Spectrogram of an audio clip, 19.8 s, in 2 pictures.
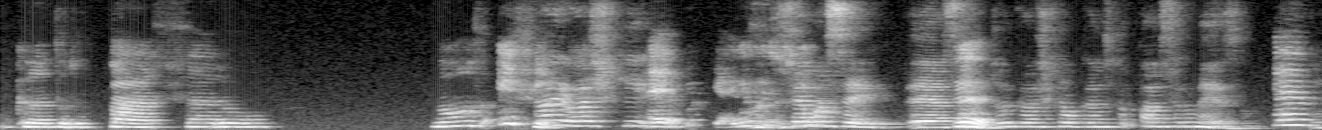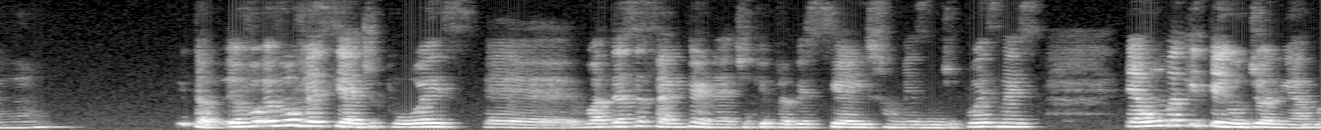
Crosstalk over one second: none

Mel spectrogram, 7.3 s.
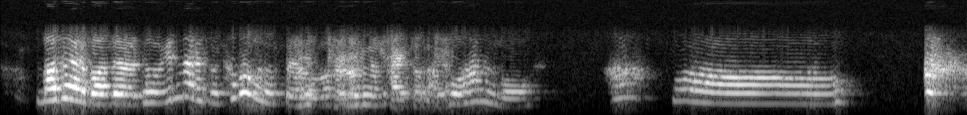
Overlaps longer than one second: present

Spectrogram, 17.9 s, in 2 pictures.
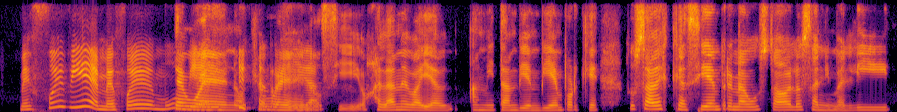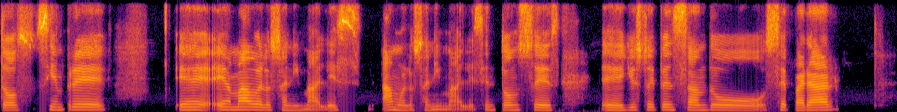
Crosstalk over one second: present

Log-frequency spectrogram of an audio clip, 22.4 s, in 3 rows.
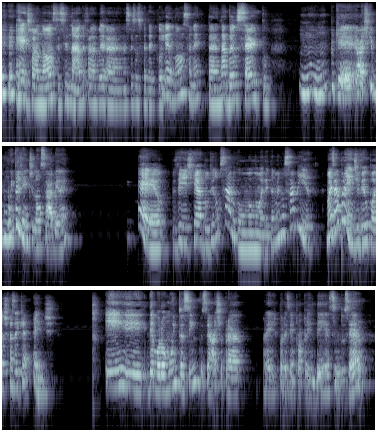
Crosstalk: none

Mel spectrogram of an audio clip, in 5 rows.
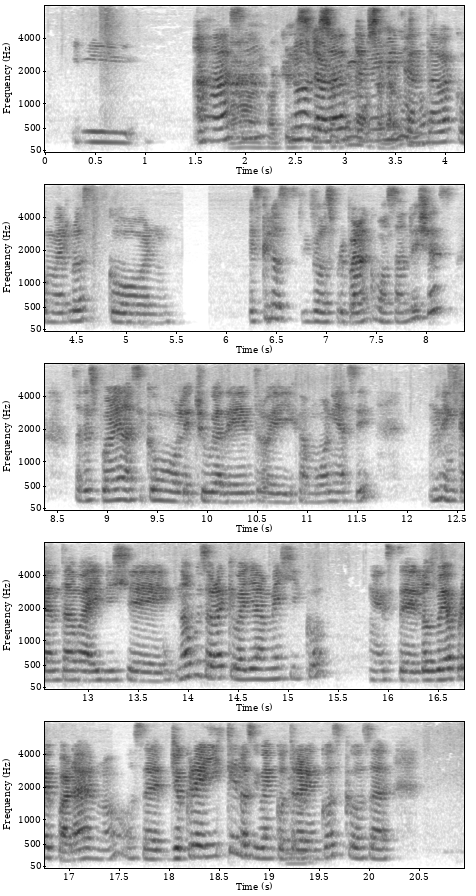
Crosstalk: present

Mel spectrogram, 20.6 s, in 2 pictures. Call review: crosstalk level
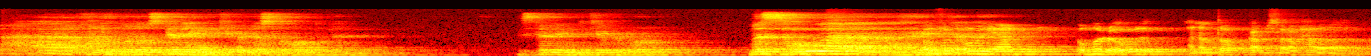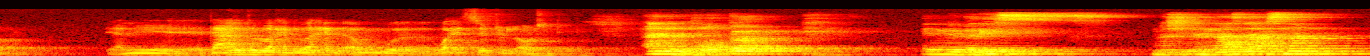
present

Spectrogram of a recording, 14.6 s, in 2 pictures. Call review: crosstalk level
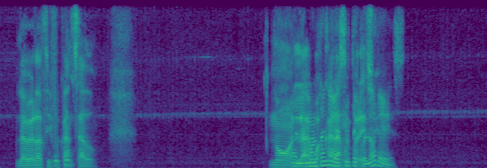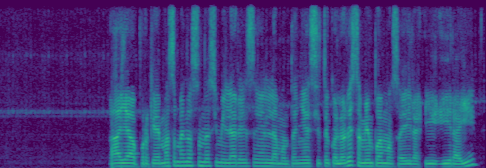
present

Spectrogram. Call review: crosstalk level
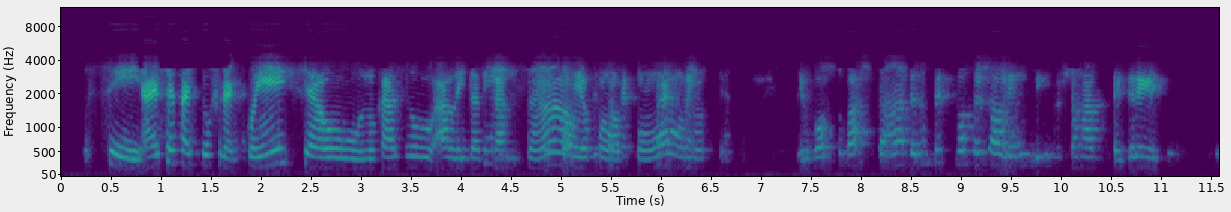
present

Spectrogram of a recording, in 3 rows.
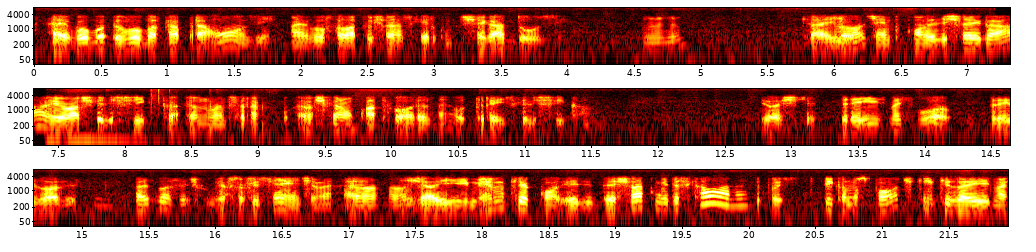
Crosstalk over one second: none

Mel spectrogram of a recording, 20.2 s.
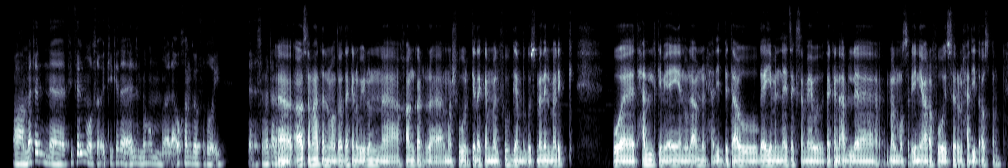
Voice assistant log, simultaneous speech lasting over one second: none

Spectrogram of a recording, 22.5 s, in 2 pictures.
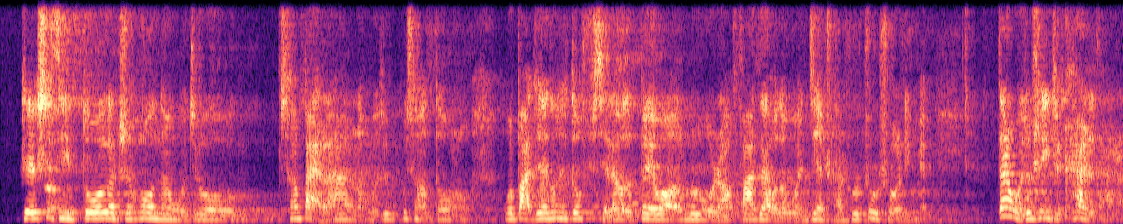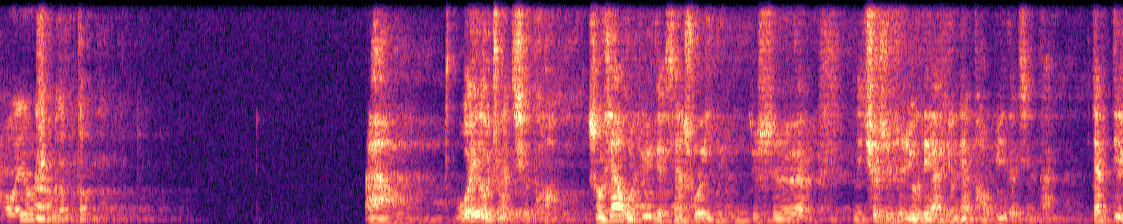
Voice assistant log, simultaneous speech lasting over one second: none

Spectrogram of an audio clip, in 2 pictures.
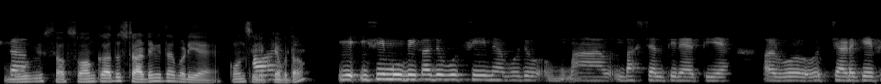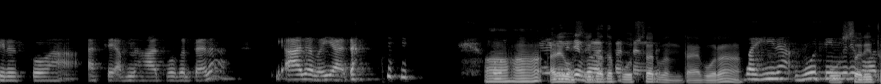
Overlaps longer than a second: present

